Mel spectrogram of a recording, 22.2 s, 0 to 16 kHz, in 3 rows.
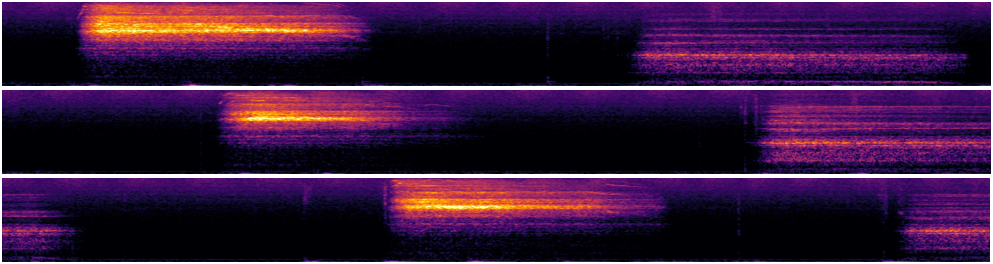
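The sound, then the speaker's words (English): Slow guided breathing, with airy inhalations and exhalations of about four seconds each alternating in a calm, even rhythm. Each breath is a soft, breathy hiss with short pauses between, over a steady low hum. “We'll take 4 breaths, each inhalation and exhalation lasting 4 seconds. You can breathe along with me.”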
